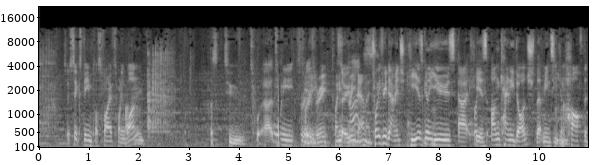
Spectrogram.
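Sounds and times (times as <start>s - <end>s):
speech: 0.5s - 2.3s, 3.4s - 10.9s
dice tumbling and rattling across a tabletop: 2.2s - 2.7s.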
